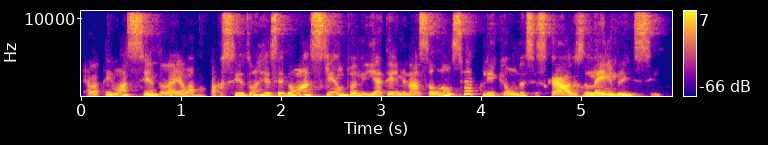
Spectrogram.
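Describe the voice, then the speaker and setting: A woman teaching an exam-prep lesson online, working through questions word by word, asking and answering her own questions and stretching key words out slowly. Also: mid-range voice, lively intonation, a bit bright. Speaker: Portuguese teacher.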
